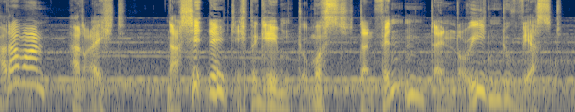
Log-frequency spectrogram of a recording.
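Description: Loud music plays in the background. Over it, a man speaks at a moderate pace. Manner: inverted word order, solemn.

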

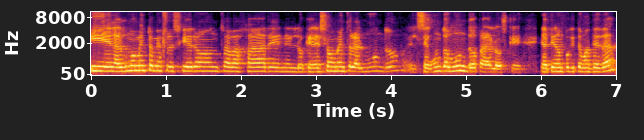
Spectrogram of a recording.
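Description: The woman speaks at a very fast pace with hardly any pauses. Her pitch is fairly high and her intonation fairly even. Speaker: journalist and economist; newspaper editor, panelist. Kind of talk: panel talk. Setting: video call. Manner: halting. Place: home room. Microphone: video call.

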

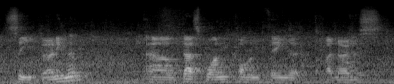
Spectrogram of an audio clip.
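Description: A man talks with an Australian accent. There is noticeable background noise. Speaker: aquarium hobby demonstrator. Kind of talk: tutorial. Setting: aquarium shop. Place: shop. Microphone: camera far.

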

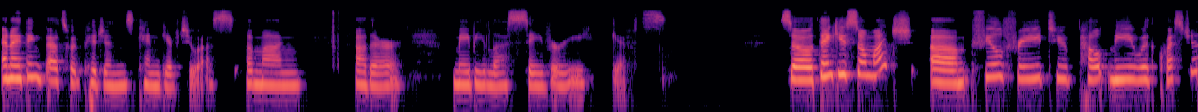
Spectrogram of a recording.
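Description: Over a quiet background, a woman talks very slowly at a high pitch, with big swings in loudness. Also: lively intonation. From Canada. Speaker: cartoonist and author. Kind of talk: lecture. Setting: video call. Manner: soft-spoken. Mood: lively, humorous. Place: home room.

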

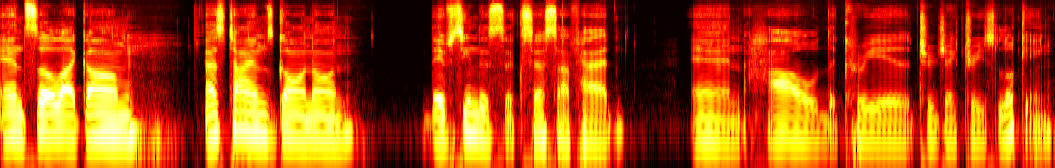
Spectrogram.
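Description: In a dark, mellow tone, a man speaks at a fairly slow pace with fairly even intonation, the sound dry with no echo and the background quiet. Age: 20s. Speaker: MMA fighter; guest. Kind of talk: casual interview. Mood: calm, reflective. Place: studio. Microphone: studio mic.

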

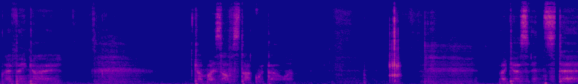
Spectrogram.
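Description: A man whispers very slowly, with long pauses coming often. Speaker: ASMR creator. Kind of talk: ASMR puzzle-solving whisper video. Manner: whispered, soft-spoken.

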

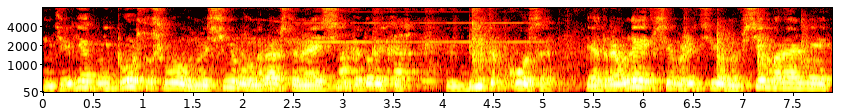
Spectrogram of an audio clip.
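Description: Over noticeable background noise, a man talks at a moderate pace. His fairly high pitch moves with lively intonation. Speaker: poet. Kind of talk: poetry reading. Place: home room. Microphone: phone near.

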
